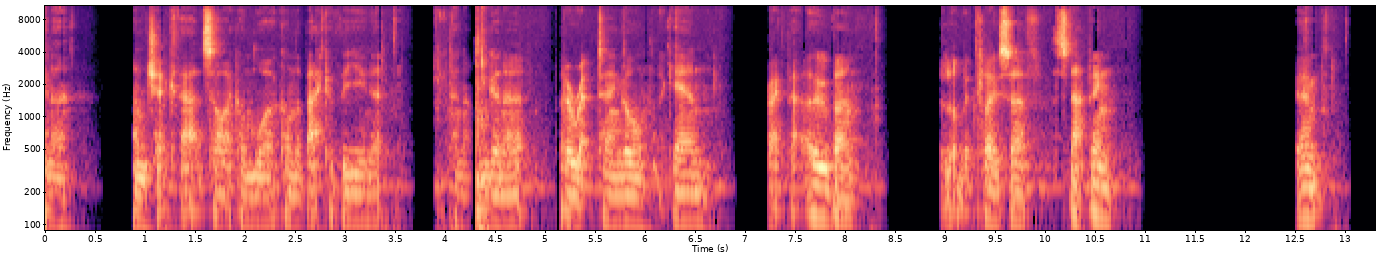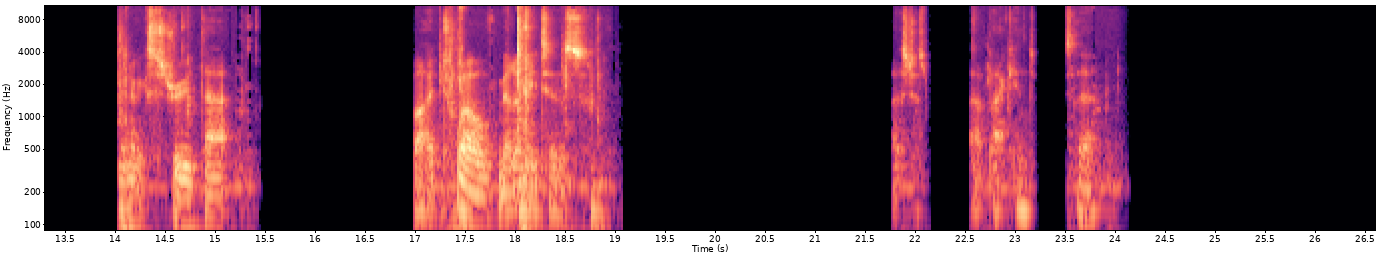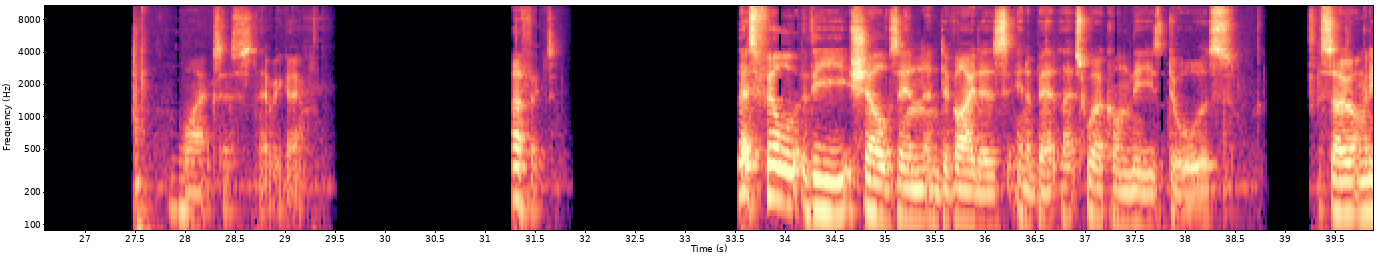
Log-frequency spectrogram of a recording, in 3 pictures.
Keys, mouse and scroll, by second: 0.7 click, 2.8 middle click, 3.2 middle click, 3.4 middle click, 3.8 shift+middle click, 3.8 shift+middle click, 4.4 r, 6.4-7.4 drag, 8.7-9.2 middle drag, 9.9 middle click, 9.9 shift+middle click, 11.1 shift+middle click, 11.8 click, 12.1 middle click, 12.2 middle click, 12.3 middle click, 12.9 middle click, 13.3 shift+middle click, 14.1 e, 14.7 click, 15.5 click, 17.3 typing, 18.1 Return, 18.8 Tab, 19.7-20.9 shift+middle drag, 20.9-21.5 drag, 21.5 middle click, 21.8 middle click, 22.0 middle click, 22.6 shift+middle click, 22.7 shift+middle click, 22.9 middle click, 23.0 middle click, 24.7 click, 27.5 y, 28.4 click, 28.8-29.4 scroll down 5, 30.2 middle click, 30.3-30.8 scroll down 1, 31.1 shift+middle click, 32.2 middle click, 36.1 middle click, 36.7 shift+middle click, 37.0 middle click, 37.2 middle click, 37.3 shift+middle click, 37.3 middle click, 37.7 shift+middle click, 38.8 shift+middle click, 39.0 shift+middle click.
